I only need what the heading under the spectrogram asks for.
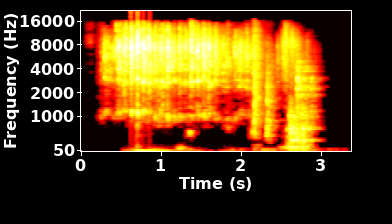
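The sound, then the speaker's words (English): Dice rattle and clatter steadily for nearly three seconds, a bright, dense clicking that swells loudly, dips, then ends in a final burst of tumbling clacks. No one speaks. “So Clytus, you're going to go ahead and add another die to your roll.”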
